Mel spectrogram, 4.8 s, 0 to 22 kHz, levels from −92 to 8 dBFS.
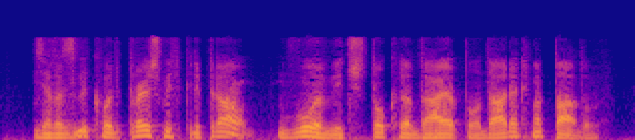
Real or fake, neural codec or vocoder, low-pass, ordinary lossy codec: fake; codec, 16 kHz, 0.5 kbps, FunCodec, trained on Chinese and English, 25 frames a second; 7.2 kHz; AAC, 32 kbps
